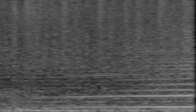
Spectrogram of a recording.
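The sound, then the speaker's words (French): A loud, steady race car engine roars, its pitch climbing slightly as it speeds past over a couple of seconds, with no voices. “Le chef du Kremlin a toujours su cultiver son image d'homme viril et puissant, n'hésitant pas à se mettre en scène, à cheval par exemple, ou au volant d'une voiture de course.”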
